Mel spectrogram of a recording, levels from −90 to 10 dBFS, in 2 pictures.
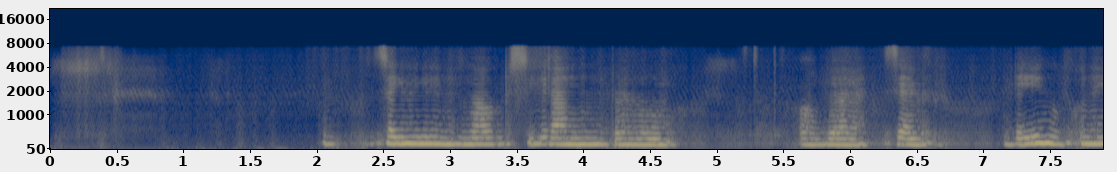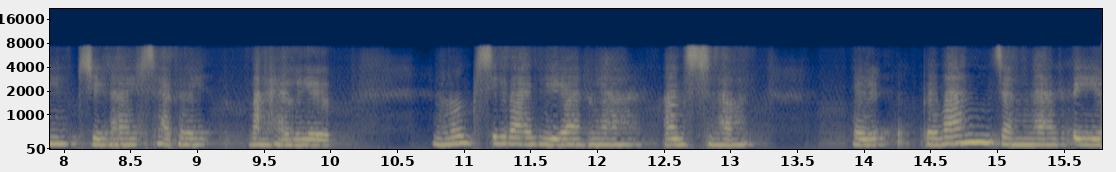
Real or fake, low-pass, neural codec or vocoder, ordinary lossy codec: fake; 7.2 kHz; codec, 16 kHz, 0.5 kbps, FreqCodec, smaller model; none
